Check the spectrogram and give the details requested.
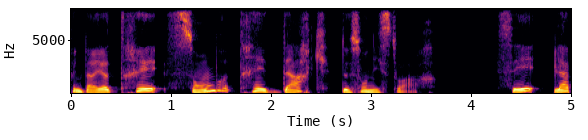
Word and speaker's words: dark: En français, quand on parle, on utilise parfois l'adjectif anglais, dark, mais on le prononce différemment, dark.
